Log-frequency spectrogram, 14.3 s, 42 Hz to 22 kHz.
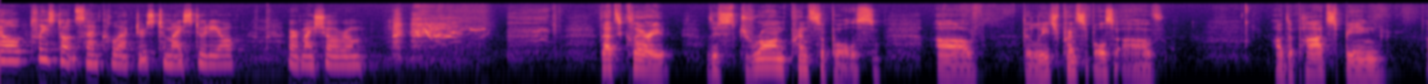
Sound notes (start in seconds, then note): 3.9 laughs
